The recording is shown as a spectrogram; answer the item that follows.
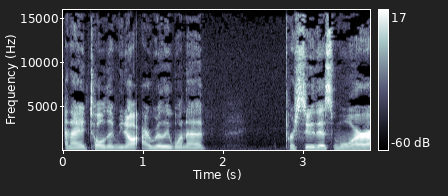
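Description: Recorded very cleanly against a silent background, a woman with an American accent speaks at a fairly low pitch with fairly even intonation. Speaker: indoor cycling instructor. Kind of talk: casual monologue.

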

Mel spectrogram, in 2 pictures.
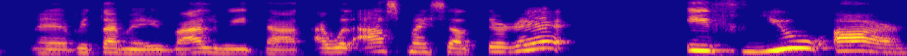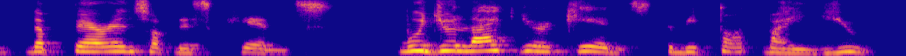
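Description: A woman with a medium pitch and lively intonation speaks at a moderate pace, somewhat breathy, in a dry, close sound with no echo. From Philippines, Manila. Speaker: financial consultant. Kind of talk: interview.

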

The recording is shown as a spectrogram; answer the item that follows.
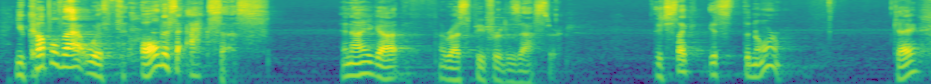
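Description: A man at medium pitch with a dark, mellow tone and vocal fry, fairly slow pace, long frequent pauses, very wide pitch swings. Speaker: pastor. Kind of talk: sermon. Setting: church. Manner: halting.

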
